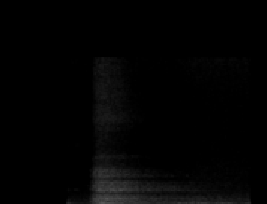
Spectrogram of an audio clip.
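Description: A person's long breath out, a sigh, starting about half a second in and fading away, then cut off abruptly.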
